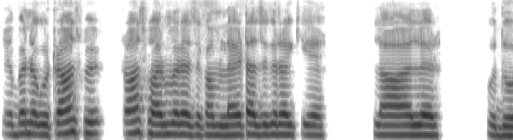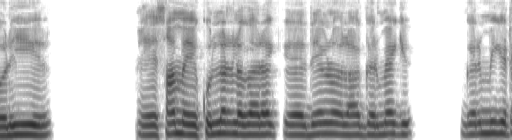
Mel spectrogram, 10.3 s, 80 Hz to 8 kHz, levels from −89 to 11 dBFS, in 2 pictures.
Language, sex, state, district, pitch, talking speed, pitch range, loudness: Rajasthani, male, Rajasthan, Churu, 210 Hz, 170 wpm, 200-220 Hz, -16 LUFS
